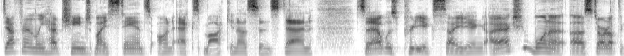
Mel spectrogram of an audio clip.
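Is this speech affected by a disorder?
No.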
